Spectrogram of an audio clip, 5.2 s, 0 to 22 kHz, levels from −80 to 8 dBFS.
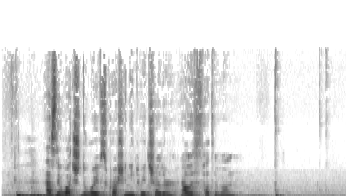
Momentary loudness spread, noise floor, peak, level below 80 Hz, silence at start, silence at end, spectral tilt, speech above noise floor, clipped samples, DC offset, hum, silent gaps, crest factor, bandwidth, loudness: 16 LU; -43 dBFS; -2 dBFS; -26 dBFS; 0.05 s; 0.3 s; -5 dB/octave; 25 dB; under 0.1%; under 0.1%; none; none; 18 dB; 17 kHz; -19 LUFS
